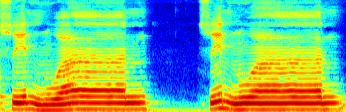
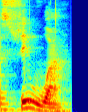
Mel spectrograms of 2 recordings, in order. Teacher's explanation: Ini izhar wajib. Maka izhar wajib adalah nun jelas, waw jelas, dan tidak boleh dengung.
